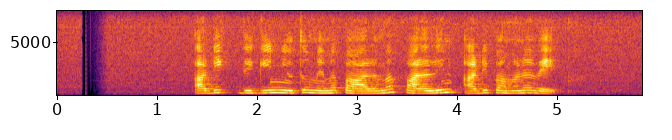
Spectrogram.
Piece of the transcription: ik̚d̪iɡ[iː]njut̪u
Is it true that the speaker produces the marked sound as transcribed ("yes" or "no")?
no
